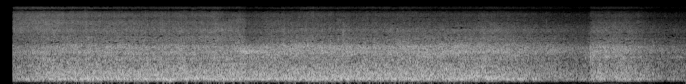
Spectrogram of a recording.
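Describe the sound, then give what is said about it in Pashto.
Sea waves washing onto an empty beach in a coastal Italian city, a loud, continuous rushing surf with gentle swells and no voices. “خو اوس د دغه شار ساحلونه له خلکو تشتي او د سمندر څپې خاموشي ماتوي.”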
